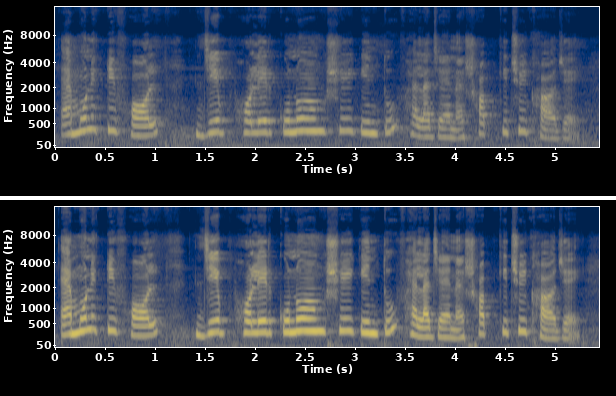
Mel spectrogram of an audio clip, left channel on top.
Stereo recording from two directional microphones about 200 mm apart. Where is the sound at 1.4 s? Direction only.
30° right (ahead or behind).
